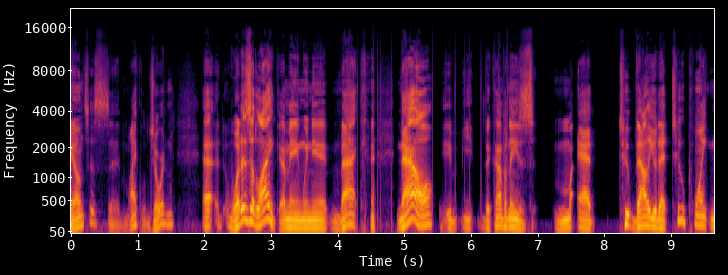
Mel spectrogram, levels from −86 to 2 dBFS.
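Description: From 3.39 s to 6.55 s, just after "is it like I", a train of clicks sits over the speech. About twenty pops arrive at an uneven pace, near 6.7 per second. They are roughly as loud as the speech. Interference from nearby equipment is the likely cause.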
